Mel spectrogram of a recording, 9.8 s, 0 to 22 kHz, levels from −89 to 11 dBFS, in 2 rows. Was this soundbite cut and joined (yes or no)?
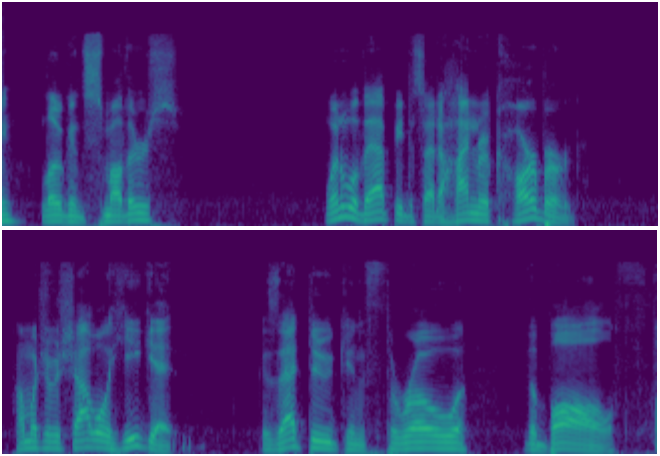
no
